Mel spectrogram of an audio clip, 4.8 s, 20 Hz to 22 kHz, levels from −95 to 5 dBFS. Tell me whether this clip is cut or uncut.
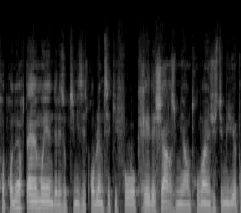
cut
